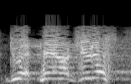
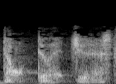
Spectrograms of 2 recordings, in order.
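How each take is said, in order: First: High, louder push; urging tempter. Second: Whispered, much softer; pleading whisper. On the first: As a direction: egg him on. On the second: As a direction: warn him under your breath. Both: Acted. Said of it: "ping-pong ball going side to side".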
